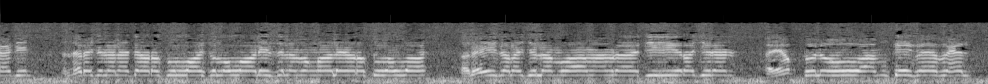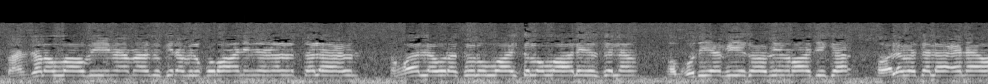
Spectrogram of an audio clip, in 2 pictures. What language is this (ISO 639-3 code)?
ara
